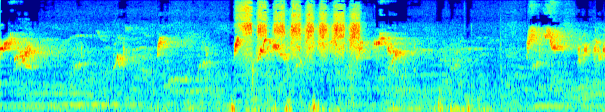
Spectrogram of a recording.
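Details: Red-whiskered bulbul uttering short chirpy warbled phrases, interrupted midway by a loud, fast rattling burst of harsh pulses lasting about a second, then further bright phrases.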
